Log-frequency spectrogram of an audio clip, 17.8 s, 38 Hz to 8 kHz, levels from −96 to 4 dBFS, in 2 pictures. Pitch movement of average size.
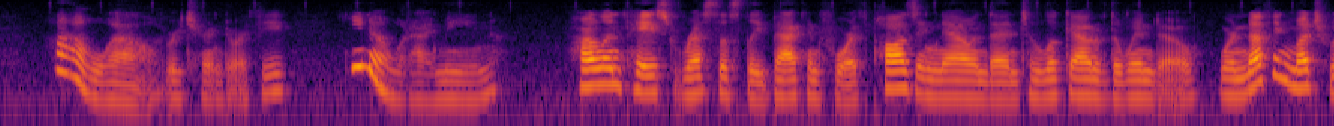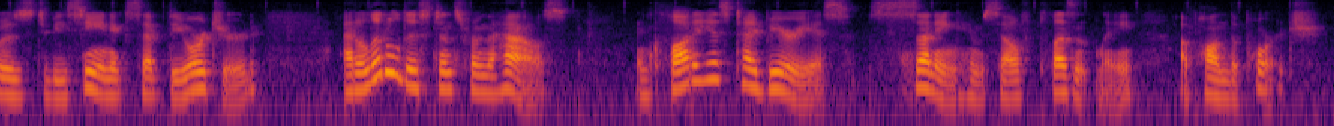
No: wide, 6.6 semitones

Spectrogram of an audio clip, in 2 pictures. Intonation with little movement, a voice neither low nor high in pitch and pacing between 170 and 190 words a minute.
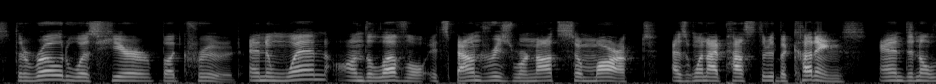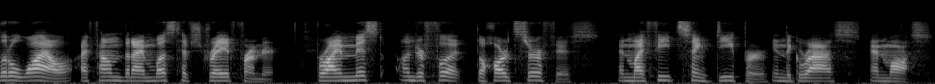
Yes: narrow, 2.1 semitones; medium, 175 Hz; average, 175 wpm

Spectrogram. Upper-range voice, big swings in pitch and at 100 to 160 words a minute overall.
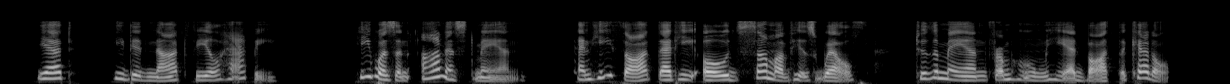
Yes: high, 215 Hz; wide, 6.0 semitones; average, 150 wpm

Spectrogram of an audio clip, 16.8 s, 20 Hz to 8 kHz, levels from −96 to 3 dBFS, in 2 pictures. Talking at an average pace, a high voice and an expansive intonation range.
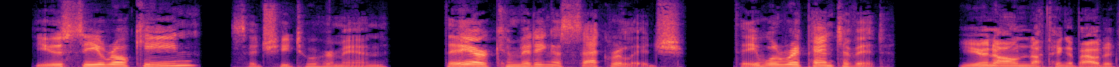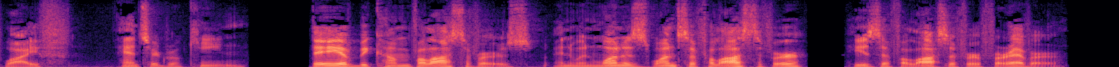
No: average, 155 wpm; low, 125 Hz; wide, 7.9 semitones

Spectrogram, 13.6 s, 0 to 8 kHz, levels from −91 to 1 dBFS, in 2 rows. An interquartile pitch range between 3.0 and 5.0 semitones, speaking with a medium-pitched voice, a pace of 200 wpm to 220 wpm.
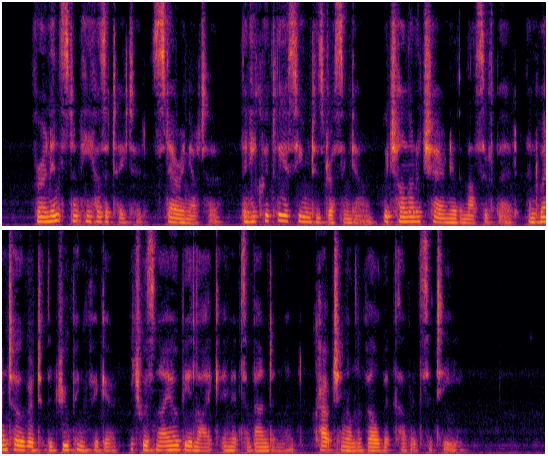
Yes: average, 3.7 semitones; medium, 150 Hz; fast, 205 wpm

